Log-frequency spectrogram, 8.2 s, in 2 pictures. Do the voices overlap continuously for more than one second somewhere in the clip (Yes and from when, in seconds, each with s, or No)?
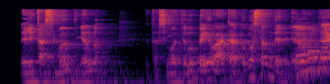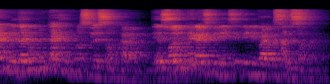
No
